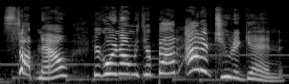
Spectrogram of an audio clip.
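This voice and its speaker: A woman's voice: extremely high pitch, wildly swooping pitch, normal speed, bright, forceful tone, faint music behind, exaggerated voice. A woman playing a spiteful, bossy, melodramatic village aunt in a comic audio drama, stagey and reproachful. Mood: scolding.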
